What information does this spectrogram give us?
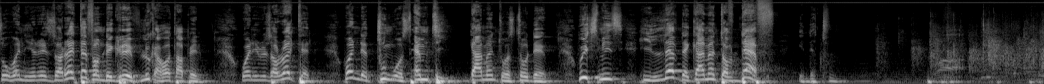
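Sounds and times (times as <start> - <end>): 
speech: 0.0 - 8.5
audience clapping: 8.7 - 10.4.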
